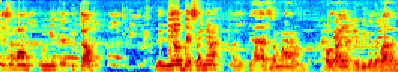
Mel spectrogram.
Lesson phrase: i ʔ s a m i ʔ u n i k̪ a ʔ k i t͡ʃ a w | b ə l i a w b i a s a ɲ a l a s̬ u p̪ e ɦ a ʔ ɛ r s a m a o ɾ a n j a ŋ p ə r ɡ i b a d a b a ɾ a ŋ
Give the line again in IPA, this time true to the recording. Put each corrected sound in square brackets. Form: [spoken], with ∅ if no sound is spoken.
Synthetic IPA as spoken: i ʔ s a m [a] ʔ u n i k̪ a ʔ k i t͡ʃ a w | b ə l i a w b i a s a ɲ a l a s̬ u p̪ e ɦ a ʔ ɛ r s a m a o ɾ a [ŋ] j a ŋ p ə r ɡ i b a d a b a ɾ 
